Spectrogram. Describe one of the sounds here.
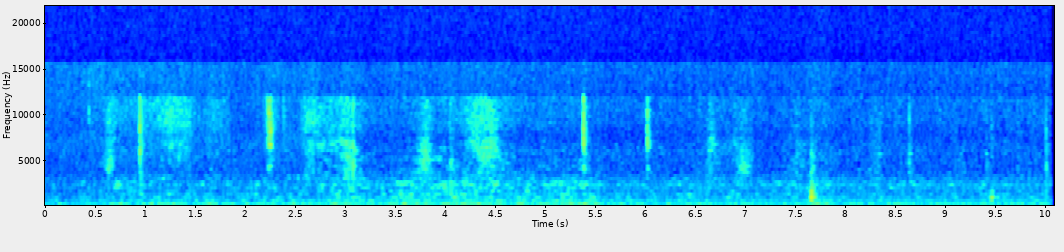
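A pen tool clicks and taps softly on small plastic beads.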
